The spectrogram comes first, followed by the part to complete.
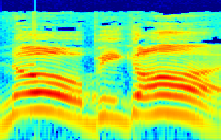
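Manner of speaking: very loud gruff shout. Retelling a stage scene, Ralph finally turns Joseph and Mary away: Ralph's gruff voice. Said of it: "Ralph with a real gruff voice".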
